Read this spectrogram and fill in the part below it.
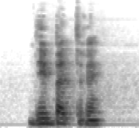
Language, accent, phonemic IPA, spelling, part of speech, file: French, Canada, /de.ba.tʁɛ/, débattraient, verb, LL-Q150 (fra)-débattraient.wav
- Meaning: third-person plural conditional of débattre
